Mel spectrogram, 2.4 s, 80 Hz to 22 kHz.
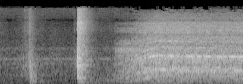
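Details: HP ProLiant DL380 server being wiped, at power-on: two clicks then a rushing whoosh building with steady whine, like a hair dryer; fans roaring flat out.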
